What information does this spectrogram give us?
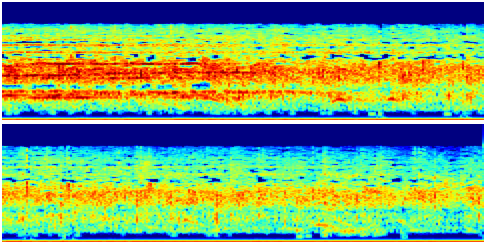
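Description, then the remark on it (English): An audience claps in sustained, dense applause for several seconds, a steady wash of many hands with a few faint voices mixed in; a big round of applause as Kids Church and the youth group are dismissed out the back. “With a big round of applause.”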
